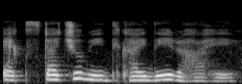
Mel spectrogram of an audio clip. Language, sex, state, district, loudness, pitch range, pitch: Hindi, female, Arunachal Pradesh, Papum Pare, -14 LUFS, 180-215 Hz, 200 Hz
